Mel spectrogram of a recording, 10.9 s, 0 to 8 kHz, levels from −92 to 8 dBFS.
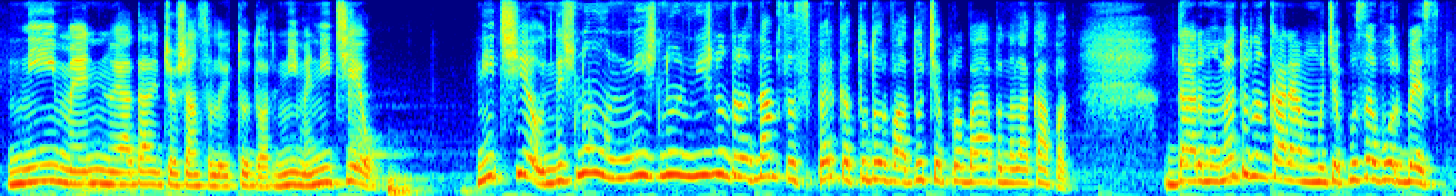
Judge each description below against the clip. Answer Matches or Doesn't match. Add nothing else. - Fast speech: Matches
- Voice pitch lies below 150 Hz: Doesn't match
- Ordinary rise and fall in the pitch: Doesn't match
